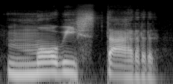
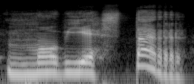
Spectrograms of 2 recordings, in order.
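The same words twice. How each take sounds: First: No extra vowel is added before star. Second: An extra e vowel is added before star. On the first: The speaker calls it right. "pronunciar correctamente Movistar" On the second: The speaker calls it wrong. "el 99% dice Movistar. No hay una E en la marca Movistar"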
